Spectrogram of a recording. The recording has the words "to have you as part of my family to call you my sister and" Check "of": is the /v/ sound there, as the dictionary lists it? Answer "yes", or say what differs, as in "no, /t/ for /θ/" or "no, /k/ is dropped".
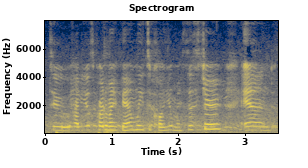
yes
